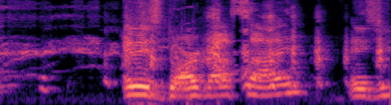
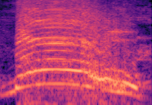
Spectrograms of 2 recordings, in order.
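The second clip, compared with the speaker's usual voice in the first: high, loud, long yell; shouted refusal; 13 semitones higher, 8 dB louder than usual. Retold or imitated. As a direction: scream the refusal down the phone. Acted shouted refusal to scammer.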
